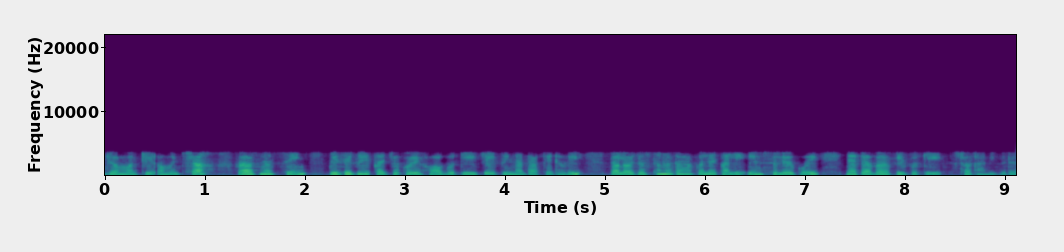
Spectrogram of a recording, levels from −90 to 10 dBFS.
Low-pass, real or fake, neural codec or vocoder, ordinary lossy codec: 3.6 kHz; fake; codec, 44.1 kHz, 2.6 kbps, SNAC; none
